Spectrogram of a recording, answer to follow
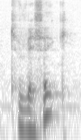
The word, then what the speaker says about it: terrific: the first word magic accentuation on the second syllable for the second word terrific and the accentuation on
